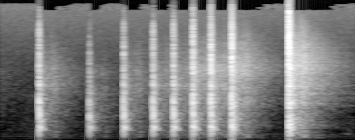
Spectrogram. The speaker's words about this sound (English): They have a big piece of wood, big thick piece of wood, like that thick and about this big, and they bang on it, right? They bang. And then the banging, and slowly over time, the banging gets a little faster.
